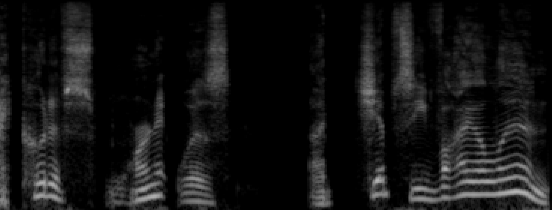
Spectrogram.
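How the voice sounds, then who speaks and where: Putting on a character voice, a man speaks fairly slowly at a fairly high pitch with very wide pitch swings, on a very clean recording with a silent background. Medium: read story. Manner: dramatic storyteller.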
